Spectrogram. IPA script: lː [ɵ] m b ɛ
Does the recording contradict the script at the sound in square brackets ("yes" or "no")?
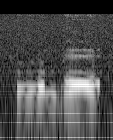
no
